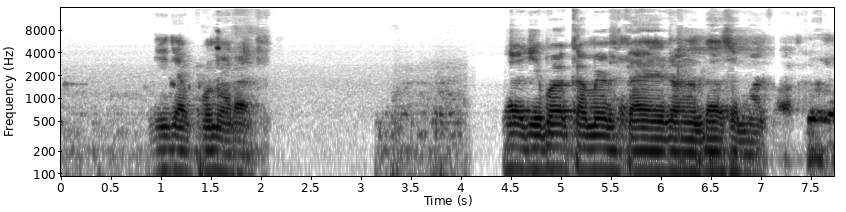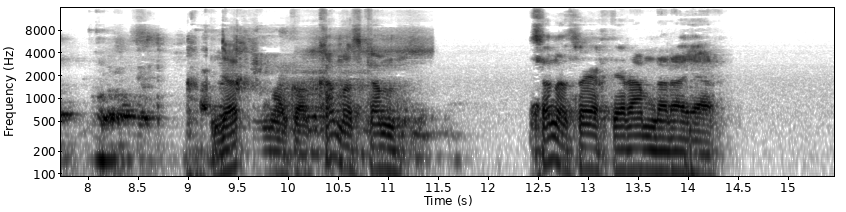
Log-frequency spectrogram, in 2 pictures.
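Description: A man speaks with animation, heard over an online call.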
